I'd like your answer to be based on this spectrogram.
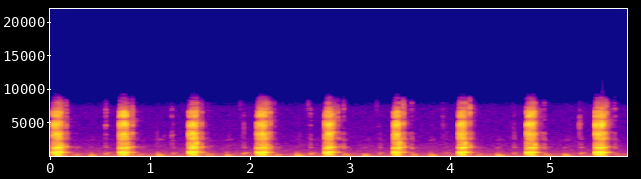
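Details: Deliberate repeated belching in a one-minute burp challenge (83 burps counted): nine loud burps in a steady rhythm, about 90 per minute, with quieter sounds between.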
